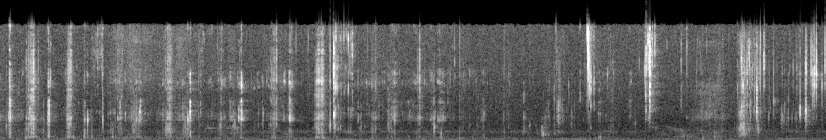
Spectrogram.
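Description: Biting into and chewing a khinkali (Georgian dumpling) close to the mouth: a string of short, irregular clicks and smacks.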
